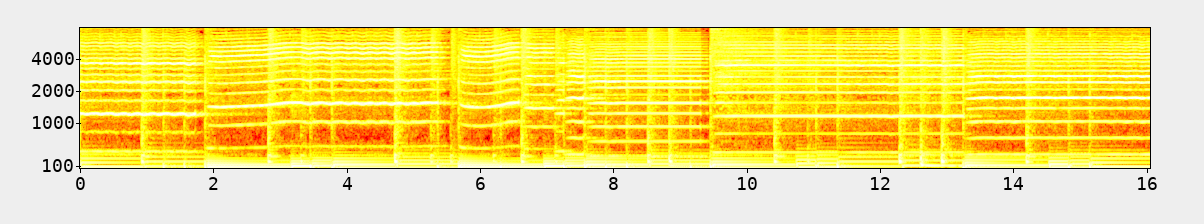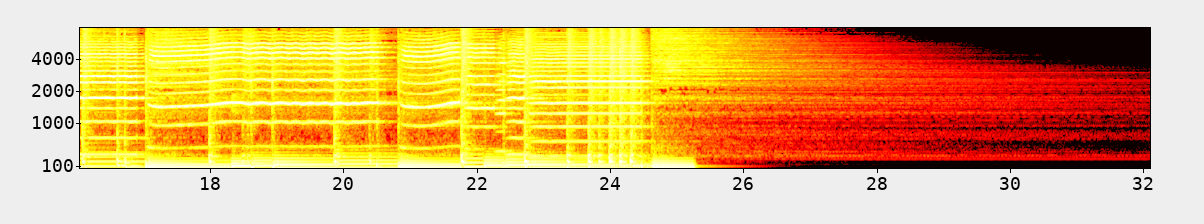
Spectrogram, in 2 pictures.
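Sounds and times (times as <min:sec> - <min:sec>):
slow blues harp in F: 0:00.0 - 0:25.3.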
